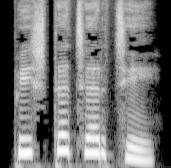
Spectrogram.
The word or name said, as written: ಪಿಷ್ಟಚರ್ಚೆ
